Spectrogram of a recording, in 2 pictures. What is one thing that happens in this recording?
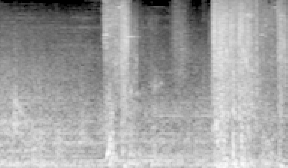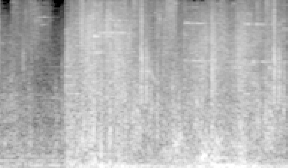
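Magic spells whoosh and burst in quick bursts.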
